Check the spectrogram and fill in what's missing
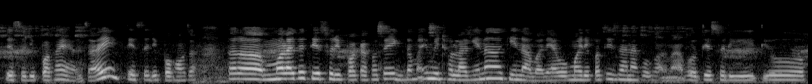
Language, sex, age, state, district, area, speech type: Nepali, female, 30-45, West Bengal, Darjeeling, rural, spontaneous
